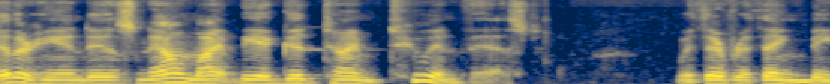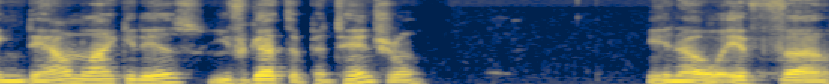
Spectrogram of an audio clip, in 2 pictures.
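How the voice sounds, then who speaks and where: This is a normal speaking voice from a man, pitched fairly high. He talks at a fairly slow pace with lively intonation. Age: 60s. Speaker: livestream chat host. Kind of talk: casual chat.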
